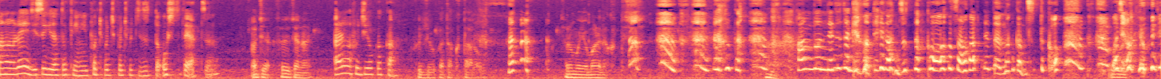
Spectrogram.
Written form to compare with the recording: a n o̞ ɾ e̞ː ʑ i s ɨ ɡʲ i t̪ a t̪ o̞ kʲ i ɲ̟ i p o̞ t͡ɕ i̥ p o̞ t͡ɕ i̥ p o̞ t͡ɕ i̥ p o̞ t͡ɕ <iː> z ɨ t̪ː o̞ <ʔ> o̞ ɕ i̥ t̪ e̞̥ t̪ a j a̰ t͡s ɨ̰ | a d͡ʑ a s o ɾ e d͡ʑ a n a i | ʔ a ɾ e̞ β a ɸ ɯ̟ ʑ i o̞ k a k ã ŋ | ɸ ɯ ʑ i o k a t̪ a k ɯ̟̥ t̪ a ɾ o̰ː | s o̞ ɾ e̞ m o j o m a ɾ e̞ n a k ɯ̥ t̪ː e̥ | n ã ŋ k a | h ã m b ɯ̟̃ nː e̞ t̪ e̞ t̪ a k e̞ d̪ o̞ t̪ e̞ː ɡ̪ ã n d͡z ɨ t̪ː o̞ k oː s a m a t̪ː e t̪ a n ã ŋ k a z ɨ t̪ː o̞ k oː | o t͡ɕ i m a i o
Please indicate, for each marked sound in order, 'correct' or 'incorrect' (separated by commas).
incorrect, correct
